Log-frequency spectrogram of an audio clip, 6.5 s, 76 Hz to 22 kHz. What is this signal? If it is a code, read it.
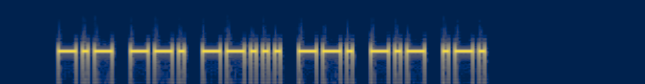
Morse code, heard as a keyed tone, about 21 wpm, 700 Hz. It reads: KG7GKR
